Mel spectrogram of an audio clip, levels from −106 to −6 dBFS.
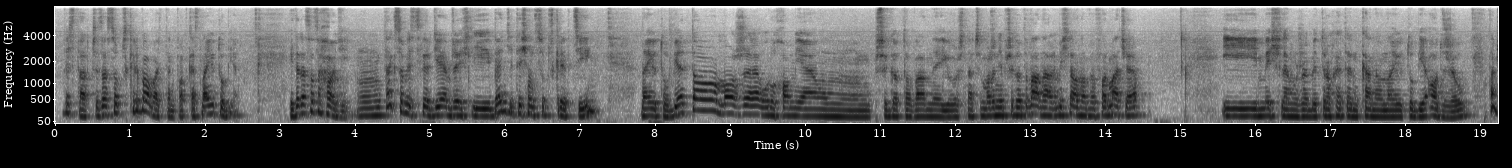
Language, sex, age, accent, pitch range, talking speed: Polish, male, 20-39, native, 130-155 Hz, 140 wpm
